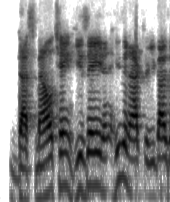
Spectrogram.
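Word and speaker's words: Dastmalchian: I think it's pronounced Dasmalchain.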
